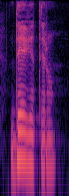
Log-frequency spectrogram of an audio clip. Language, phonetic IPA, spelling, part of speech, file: Ukrainian, [ˈdɛʋjɐterɔ], дев'ятеро, determiner, Uk-дев'ятеро.ogg
- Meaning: nine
